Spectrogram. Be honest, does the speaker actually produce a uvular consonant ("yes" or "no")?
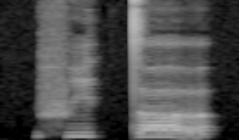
no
